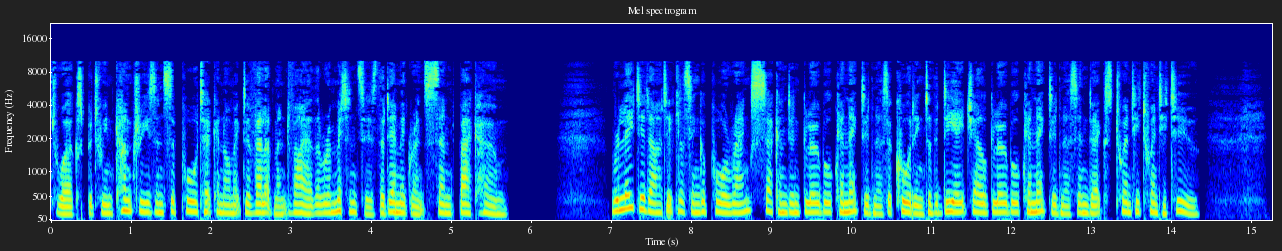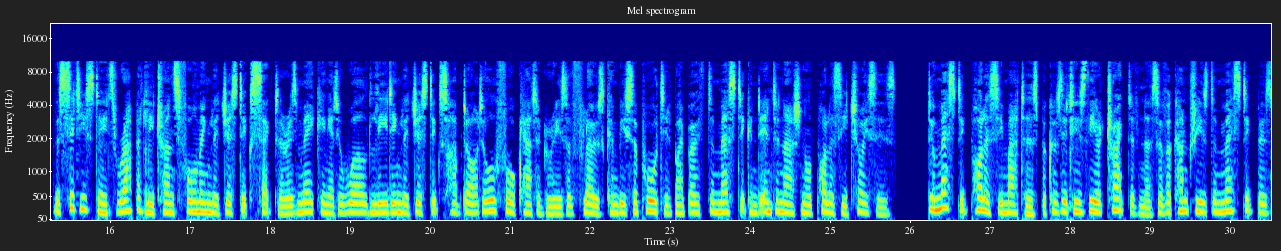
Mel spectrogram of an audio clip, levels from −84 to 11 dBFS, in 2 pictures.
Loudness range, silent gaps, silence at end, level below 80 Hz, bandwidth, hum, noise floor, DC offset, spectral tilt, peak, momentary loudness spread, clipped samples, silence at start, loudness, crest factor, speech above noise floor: 3 LU; 5.73-6.28 s, 25.84-26.20 s; 0 s; -60 dBFS; 10.5 kHz; none; -52 dBFS; under 0.1%; -4.5 dB/octave; -6 dBFS; 6 LU; under 0.1%; 0 s; -24 LUFS; 18 dB; 29 dB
